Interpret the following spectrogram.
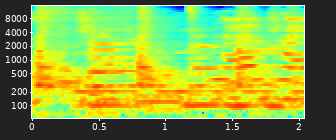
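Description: Live gospel band: a woman and a man singing over electric bass, keyboard and drums, with a steady drum beat.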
